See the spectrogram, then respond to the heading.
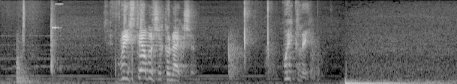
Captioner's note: snaps; tense music begins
